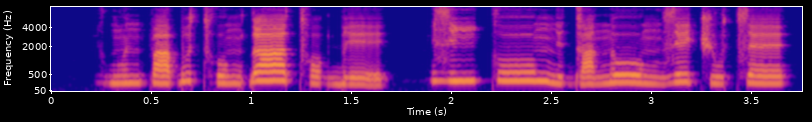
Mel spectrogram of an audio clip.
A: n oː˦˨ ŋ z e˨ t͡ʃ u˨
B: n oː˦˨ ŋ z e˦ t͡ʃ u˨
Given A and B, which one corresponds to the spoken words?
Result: B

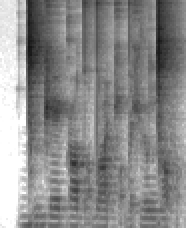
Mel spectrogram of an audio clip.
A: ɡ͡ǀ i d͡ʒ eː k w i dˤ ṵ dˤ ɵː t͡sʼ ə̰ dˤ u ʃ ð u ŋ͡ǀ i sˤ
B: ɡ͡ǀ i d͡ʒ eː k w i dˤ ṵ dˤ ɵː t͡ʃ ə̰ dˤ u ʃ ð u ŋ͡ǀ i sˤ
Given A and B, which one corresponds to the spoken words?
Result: B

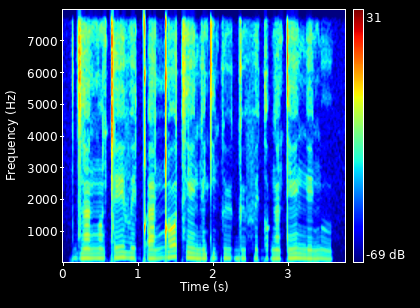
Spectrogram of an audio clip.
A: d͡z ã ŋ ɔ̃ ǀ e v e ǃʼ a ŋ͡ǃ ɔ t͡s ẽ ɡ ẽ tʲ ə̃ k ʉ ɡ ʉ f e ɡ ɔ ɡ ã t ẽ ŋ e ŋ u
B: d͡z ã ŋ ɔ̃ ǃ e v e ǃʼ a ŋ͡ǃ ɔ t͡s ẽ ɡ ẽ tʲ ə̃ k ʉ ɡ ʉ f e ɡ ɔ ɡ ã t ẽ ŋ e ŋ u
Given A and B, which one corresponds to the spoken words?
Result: A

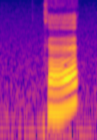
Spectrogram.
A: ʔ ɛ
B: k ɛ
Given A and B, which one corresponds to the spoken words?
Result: B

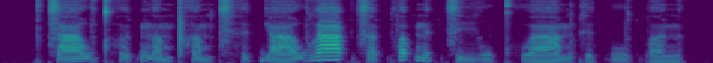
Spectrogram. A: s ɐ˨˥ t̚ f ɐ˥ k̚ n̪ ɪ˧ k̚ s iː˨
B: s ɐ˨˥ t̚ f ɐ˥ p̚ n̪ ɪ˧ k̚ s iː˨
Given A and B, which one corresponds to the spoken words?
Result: B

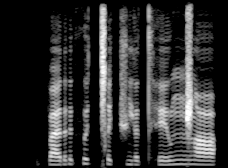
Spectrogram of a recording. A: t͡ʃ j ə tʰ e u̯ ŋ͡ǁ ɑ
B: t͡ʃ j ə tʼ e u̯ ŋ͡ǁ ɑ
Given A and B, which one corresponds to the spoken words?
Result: A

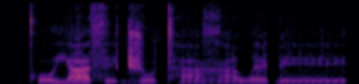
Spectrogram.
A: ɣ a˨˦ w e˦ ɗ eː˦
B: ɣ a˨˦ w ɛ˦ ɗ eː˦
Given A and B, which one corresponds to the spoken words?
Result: B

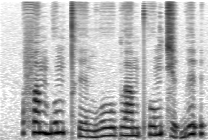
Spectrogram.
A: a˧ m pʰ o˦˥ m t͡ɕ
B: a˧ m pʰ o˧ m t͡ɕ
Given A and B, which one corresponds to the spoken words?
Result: A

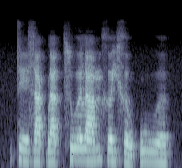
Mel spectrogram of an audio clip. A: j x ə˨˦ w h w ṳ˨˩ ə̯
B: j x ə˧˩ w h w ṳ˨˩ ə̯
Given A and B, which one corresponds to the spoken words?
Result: B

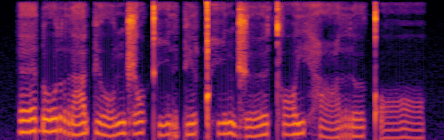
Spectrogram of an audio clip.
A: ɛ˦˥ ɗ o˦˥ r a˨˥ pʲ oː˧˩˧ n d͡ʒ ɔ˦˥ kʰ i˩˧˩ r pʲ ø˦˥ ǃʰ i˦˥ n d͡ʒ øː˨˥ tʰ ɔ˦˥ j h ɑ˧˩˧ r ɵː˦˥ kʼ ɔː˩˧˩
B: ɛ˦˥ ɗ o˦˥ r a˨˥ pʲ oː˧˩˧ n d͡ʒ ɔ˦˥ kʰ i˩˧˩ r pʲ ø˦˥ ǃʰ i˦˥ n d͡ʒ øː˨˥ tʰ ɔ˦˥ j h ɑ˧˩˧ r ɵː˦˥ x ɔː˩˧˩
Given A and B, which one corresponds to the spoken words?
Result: A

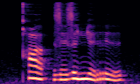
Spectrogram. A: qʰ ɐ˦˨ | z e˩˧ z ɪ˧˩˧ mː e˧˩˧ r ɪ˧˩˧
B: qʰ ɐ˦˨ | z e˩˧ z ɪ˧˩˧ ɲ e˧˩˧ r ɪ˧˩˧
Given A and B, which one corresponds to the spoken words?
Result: B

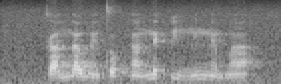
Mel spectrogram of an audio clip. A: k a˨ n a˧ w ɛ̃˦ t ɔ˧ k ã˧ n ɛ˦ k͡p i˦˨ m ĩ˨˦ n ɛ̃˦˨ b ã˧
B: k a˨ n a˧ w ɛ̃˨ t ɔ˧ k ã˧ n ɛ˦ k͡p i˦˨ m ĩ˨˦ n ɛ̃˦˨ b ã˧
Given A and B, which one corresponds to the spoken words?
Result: B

